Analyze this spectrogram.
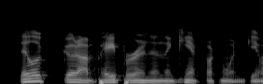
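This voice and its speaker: This man's voice is very deep and low, with vocal fry. His intonation is lively. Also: dry, close sound with no echo. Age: 20s. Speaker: sports betting podcast co-host. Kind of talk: casual chat.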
